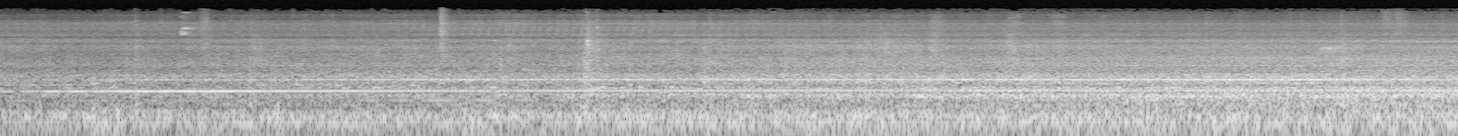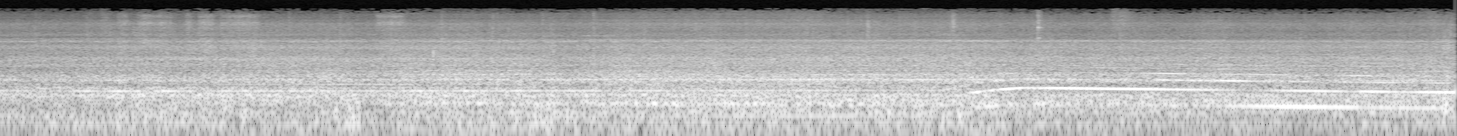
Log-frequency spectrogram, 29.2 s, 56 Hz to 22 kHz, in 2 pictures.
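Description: The 1933 electric locomotive T8 of the La Mure railway running slowly on the track, with a steady whine over the rumble, growing louder as it comes closer. Near the end the whine rises briefly in pitch and then slides down.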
